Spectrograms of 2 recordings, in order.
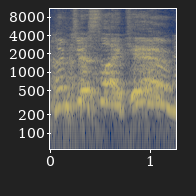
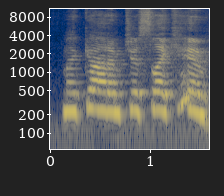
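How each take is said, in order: First: High, slow mock wail; hammed-up anguished shout. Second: Slow, raised, dawning horror; acted appalled realization; stunned revelation. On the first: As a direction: cry it out in despair. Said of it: "he starts weeping". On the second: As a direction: realize it slowly and with dismay. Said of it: "suddenly he has this revelation". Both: A narrator's reading.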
